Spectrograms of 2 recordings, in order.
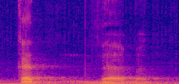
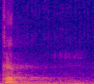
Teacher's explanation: zal diucapkan dari ujung lidah menempel dengan ujung-ujung gigi seri atas, ya, dan dia memiliki sifat rakhawah, ada aliran suara, jangan dibaca mirip dal, kadzabat, jangan dipotong kad, ya, masih ada aliran suaranya, bukan kad tapi kadzabat. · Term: zal bertasydid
